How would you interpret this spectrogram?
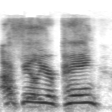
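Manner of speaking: high, Eastwood-like rasp; Joe Biden. Acted. Comedian as a sympathetic president, high raspy impression. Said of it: "sort of Clint Eastwood raspy".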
